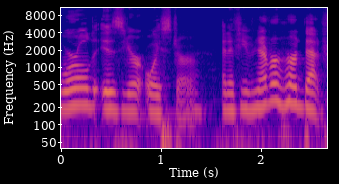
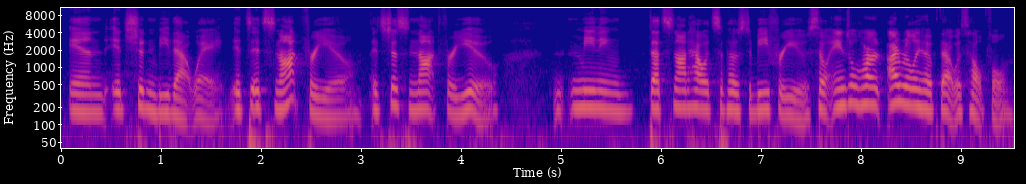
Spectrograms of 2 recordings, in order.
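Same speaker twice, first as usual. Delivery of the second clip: ordinary delivery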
